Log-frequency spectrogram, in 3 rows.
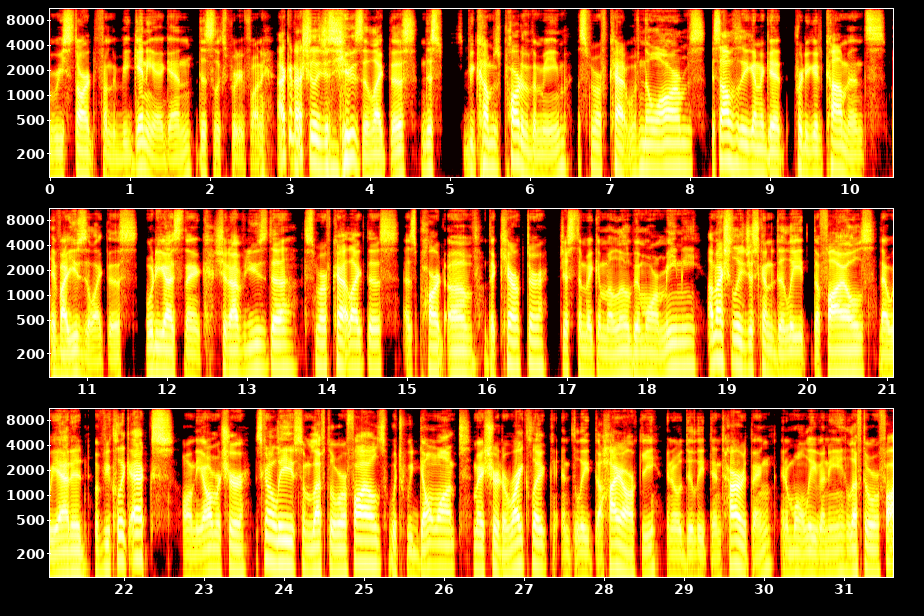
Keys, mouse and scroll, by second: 1.6 middle click, 2.0 click, 2.7-3.3 scroll up 2, 3.3-3.7 scroll down 1, 3.8-5.9 middle drag, 10.4-18.4 middle drag, 18.5 click, 19.5 click, 25.2 super+z, 26.4-27.5 right drag, 28.4 click, 28.9 right click, 30.6 click, 31.0-31.6 right drag.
